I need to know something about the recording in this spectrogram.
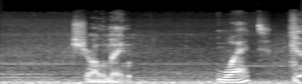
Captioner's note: laughs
